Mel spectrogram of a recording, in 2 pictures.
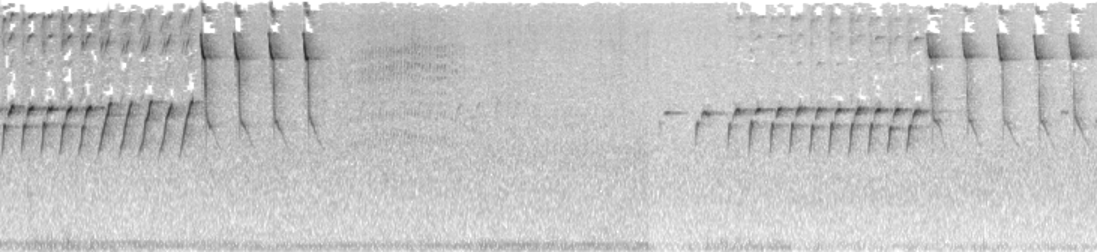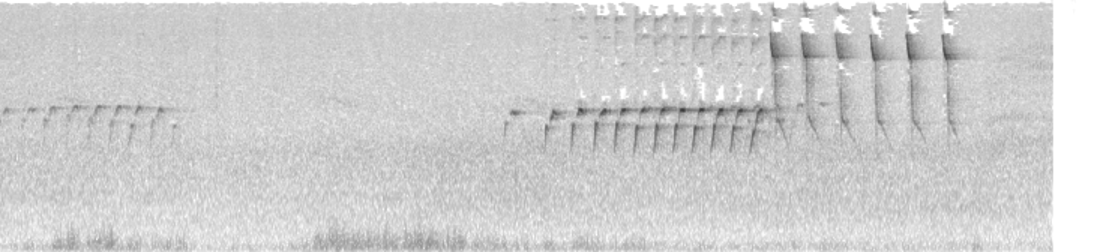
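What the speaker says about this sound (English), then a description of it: "Because the cardinal has so many calls, it took me a while to recognize him." Northern cardinal in an aviary giving repeated bright, sharp call phrases in bursts, several series of quick metallic notes with pauses between, fairly close and clear over a low background hum.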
